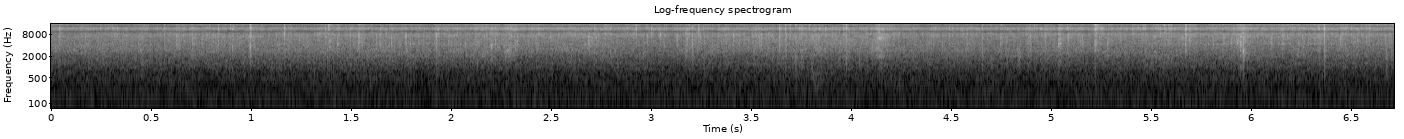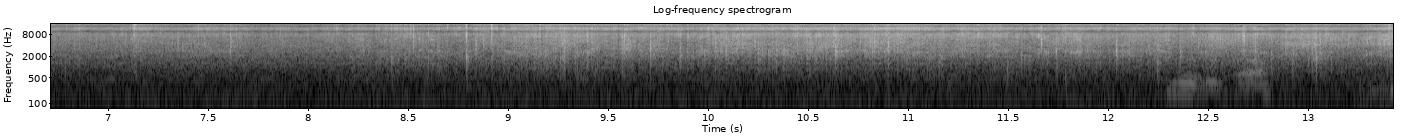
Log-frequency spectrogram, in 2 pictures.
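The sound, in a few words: food frying in a pan for breakfast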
